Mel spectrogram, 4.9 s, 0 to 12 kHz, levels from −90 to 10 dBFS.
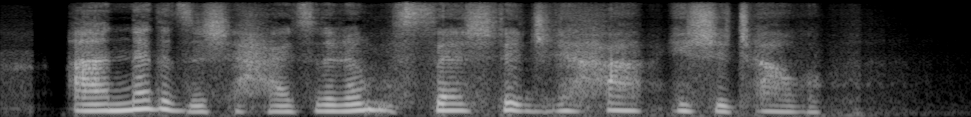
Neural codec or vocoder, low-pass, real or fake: codec, 16 kHz in and 24 kHz out, 0.4 kbps, LongCat-Audio-Codec, two codebook decoder; 10.8 kHz; fake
